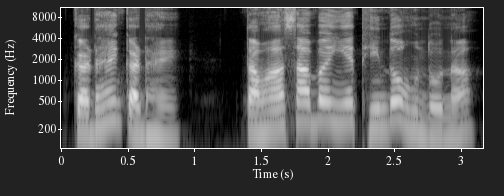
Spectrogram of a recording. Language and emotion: Sindhi, neutral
